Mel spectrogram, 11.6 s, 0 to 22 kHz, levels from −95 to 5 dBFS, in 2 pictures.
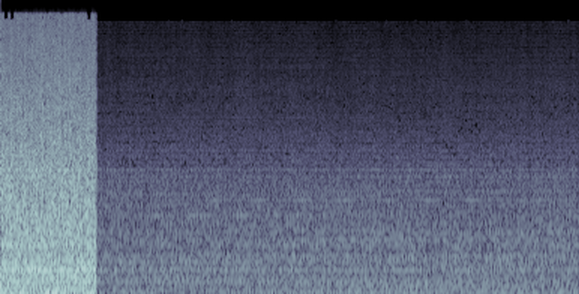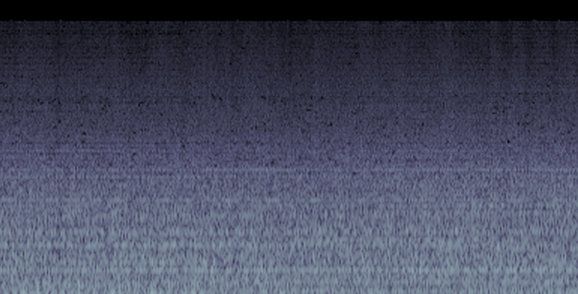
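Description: Signed and unsigned mixed up, from 0.0 to 0.95 s: loud, harsh distortion where soft sounds match strong ones, likely from 16-bit samples read with the wrong sign, flipping the top bit so every zero crossing jumps across the full range.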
